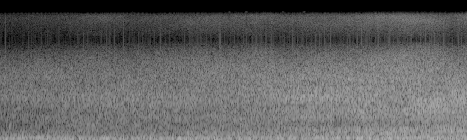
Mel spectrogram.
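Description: Outdoor background noise: a steady low rumble under a hiss that grows louder through the second half and peaks near the end.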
